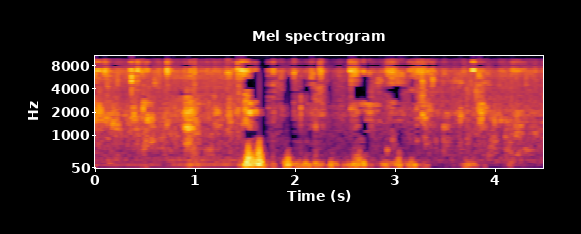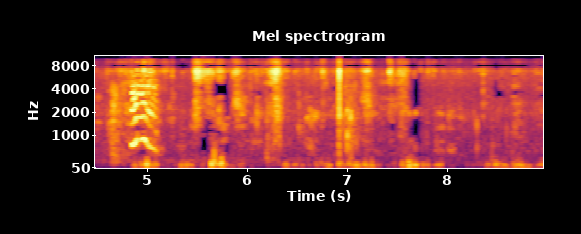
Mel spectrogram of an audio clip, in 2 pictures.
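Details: Two-month-old puppies at play with a rag for prey drive training: short low growls repeated irregularly, a brief high rising whine near the middle, and faint human speech.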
